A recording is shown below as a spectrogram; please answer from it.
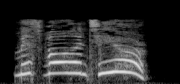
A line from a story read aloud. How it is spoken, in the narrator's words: cried out Derek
